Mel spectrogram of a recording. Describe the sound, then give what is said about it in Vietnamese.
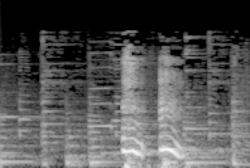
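A dry cough from a man: two short, sharp, throat-clearing bursts in quick succession, loud against faint, scattered background sounds. “Bạch Ngọc Đường rút tay về, ho khan một tiếng.”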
